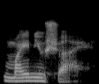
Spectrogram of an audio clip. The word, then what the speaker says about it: minutiae: All right, this is a new word pronounced as minutiae.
